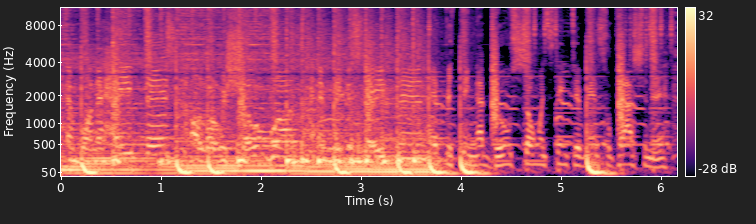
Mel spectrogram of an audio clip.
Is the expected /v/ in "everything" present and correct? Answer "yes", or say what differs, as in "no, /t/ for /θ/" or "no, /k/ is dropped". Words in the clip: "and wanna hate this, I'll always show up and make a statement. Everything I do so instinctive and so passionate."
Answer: yes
